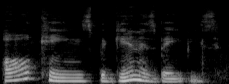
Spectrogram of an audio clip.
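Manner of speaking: usual speaking voice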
